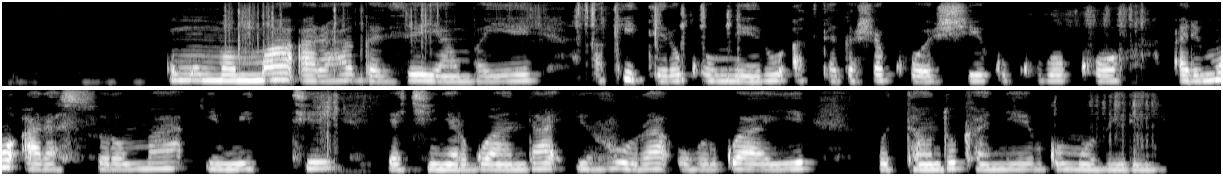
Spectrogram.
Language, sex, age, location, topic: Kinyarwanda, female, 18-24, Kigali, health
